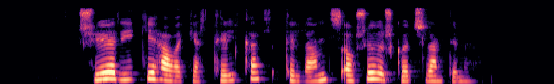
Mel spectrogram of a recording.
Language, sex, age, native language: Icelandic, female, 50-59, Icelandic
